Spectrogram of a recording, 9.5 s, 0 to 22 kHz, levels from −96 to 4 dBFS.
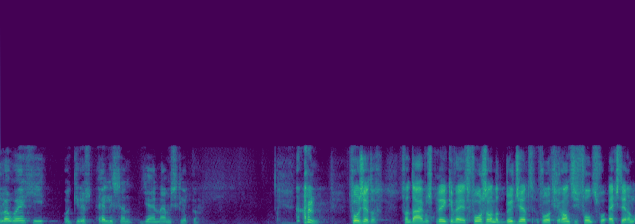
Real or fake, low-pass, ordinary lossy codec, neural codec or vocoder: fake; none; none; codec, 16 kHz, 4 kbps, FunCodec, trained on Chinese and English, 50 frames a second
